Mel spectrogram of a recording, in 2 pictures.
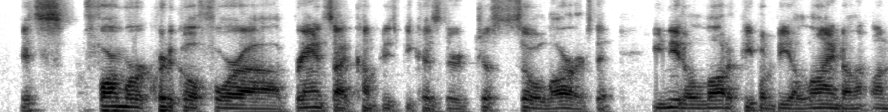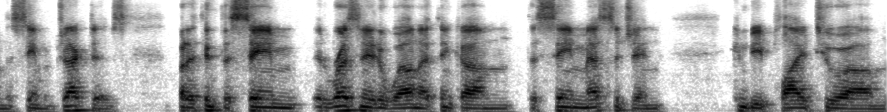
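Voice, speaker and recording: Very deep and low, a man's voice moves at a fairly quick pace with ordinary pitch variation. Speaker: conference speaker. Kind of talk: presentation. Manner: fast; hesitant, many fillers.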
